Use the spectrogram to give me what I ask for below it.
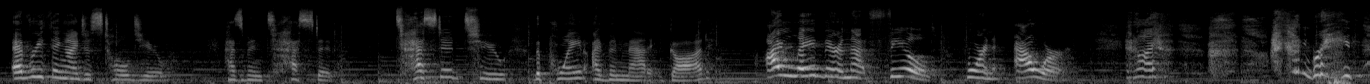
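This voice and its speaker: Pitched high with very wide pitch swings and big swings in loudness, a woman speaks at a very slow pace while music plays in the background. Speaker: motivational speaker. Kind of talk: motivational speech to a school audience.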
